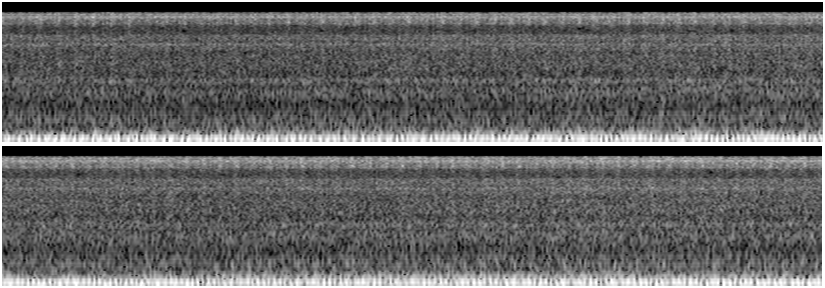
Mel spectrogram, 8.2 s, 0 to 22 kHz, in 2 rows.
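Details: Chevy squarebody truck parked 19 years, running after timing set: deep, loud rumble with a slightly uneven beat; a little blue exhaust smoke, owner thinks from sitting so long. Rough running.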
